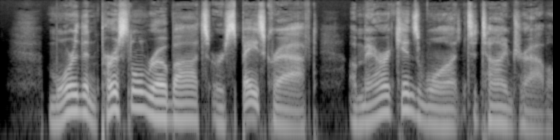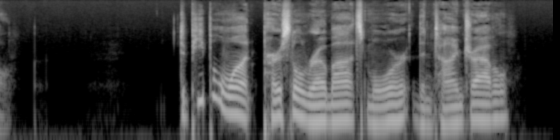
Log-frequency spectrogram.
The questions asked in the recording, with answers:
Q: Do people want personal robots more than time travel?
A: No, they don't want personal robots more than time travel.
